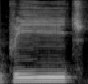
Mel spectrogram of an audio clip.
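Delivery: "प्रीच" as one drawn-out syllable with a long ee; pronunciation demo. Shown as a demonstration. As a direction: model "प्रीच" carefully, holding the vowel. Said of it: "इसको देखें, इस तरह बोलते हैं". ("प्रीच" की ई को लंबा खींचकर बोलें)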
